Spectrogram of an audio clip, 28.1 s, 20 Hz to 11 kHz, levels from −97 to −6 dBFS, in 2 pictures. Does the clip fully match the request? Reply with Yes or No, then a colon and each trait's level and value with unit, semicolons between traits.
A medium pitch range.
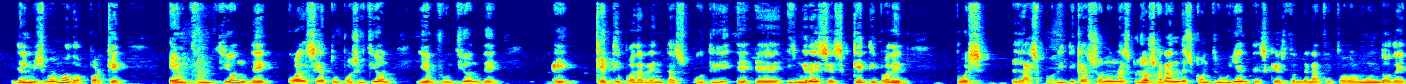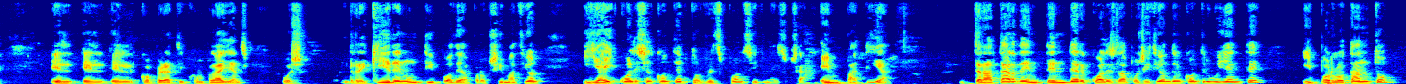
No: wide, 7.3 semitones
